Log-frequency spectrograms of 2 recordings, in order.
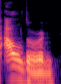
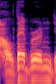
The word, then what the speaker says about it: Aldebaran: But the point about this is that we've got the Hyades up, which has its bright star Aldebaran, or Aldebaran, depending on how you want to pronounce it, sort of thing.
